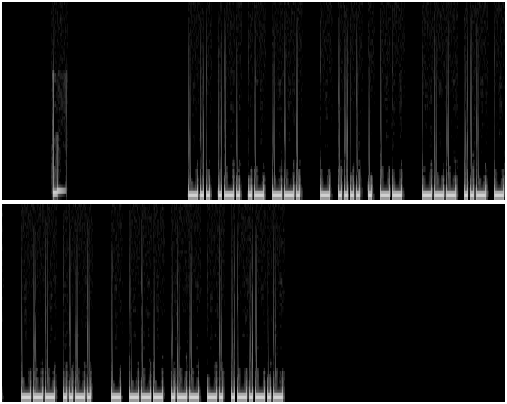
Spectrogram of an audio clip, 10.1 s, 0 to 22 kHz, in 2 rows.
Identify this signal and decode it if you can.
Morse code, heard as a keyed tone, about 40 wpm, 700 Hz. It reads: DRAG THEM OUT OF TOWN.
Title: Sentences from Top 1500 Words 40wpm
